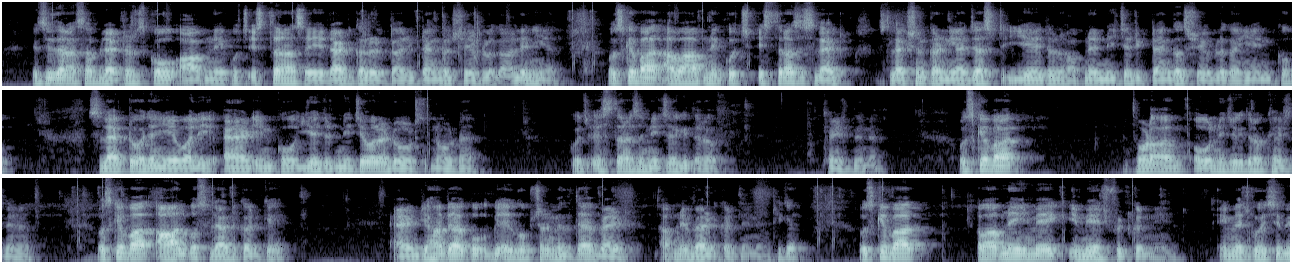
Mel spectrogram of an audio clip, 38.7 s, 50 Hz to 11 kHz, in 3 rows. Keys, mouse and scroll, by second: 0.3 shift+click, 1.7 scroll down 1, 2.7 click, 3.7 scroll up 1, 4.0 click, 4.4 ctrl+z, 4.9-5.5 scroll down 1, 5.5-12.0 drag, 12.0-12.9 scroll down 1, 12.9-14.7 scroll up 1, 17.0-20.6 drag, 20.6-22.4 scroll down 1, 23.9-24.6 scroll up 1, 24.6 click, 25.5 scroll down 1, 26.3 click, 27.3-27.7 scroll up 1, 27.7-31.3 drag, 31.6 click, 32.2-32.7 scroll up 1, 33.0 click, 33.3-33.8 scroll down 1, 33.8 click, 36.6-36.9 scroll up 1, 36.9 click.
